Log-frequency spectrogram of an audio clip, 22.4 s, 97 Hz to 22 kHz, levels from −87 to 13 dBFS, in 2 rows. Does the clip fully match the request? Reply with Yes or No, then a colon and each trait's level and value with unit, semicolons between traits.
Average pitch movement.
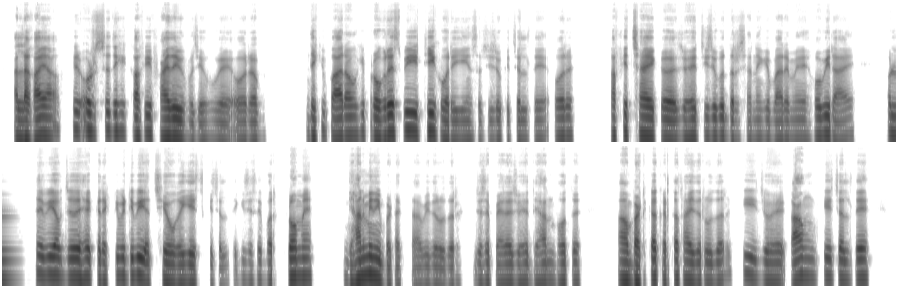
Yes: average, 3.0 semitones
